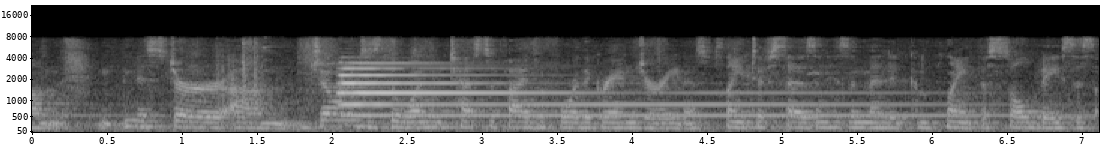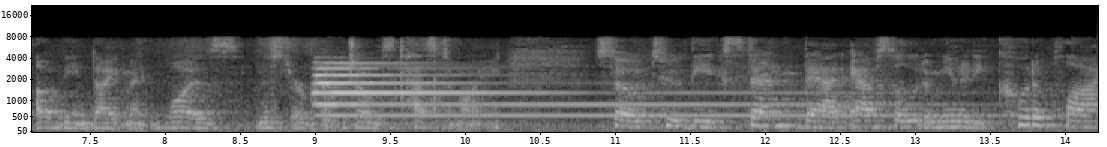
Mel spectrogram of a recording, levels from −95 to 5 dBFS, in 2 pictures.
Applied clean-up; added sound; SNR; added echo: none; Percussion; -3 dB; none.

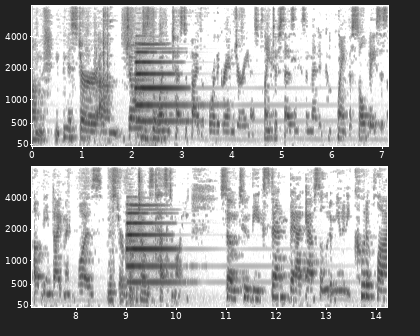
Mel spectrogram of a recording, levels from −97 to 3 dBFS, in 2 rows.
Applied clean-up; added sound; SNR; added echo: classical method spectral subtraction.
